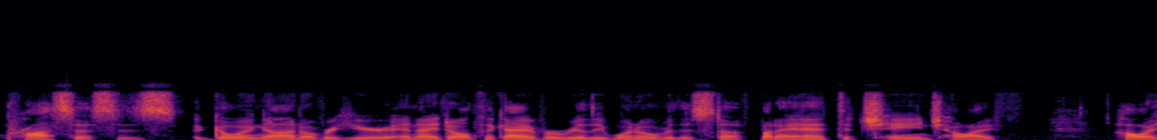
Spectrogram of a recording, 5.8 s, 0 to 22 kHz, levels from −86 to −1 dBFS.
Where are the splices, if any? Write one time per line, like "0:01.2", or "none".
0:03.8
